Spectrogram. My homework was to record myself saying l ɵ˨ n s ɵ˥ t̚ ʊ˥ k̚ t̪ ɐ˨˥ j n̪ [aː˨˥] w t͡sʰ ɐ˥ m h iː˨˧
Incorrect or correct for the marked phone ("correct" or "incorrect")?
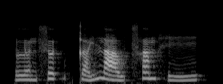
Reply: incorrect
